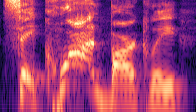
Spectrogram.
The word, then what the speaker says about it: Saquon Barkley: got to say in the intro, said his name wrong, going to say it right this time, Saquon Barkley is who we're talking about.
